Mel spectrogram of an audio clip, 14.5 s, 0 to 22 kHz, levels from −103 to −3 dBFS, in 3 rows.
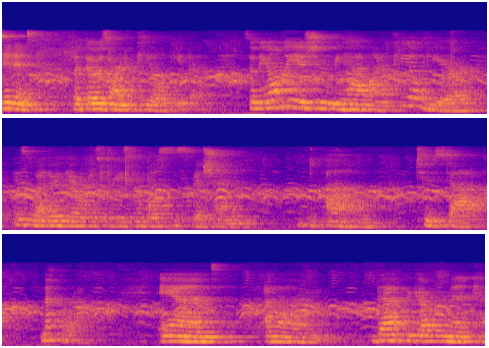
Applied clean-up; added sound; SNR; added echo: none; Crow; 10 dB; reverberation time 0.9 s.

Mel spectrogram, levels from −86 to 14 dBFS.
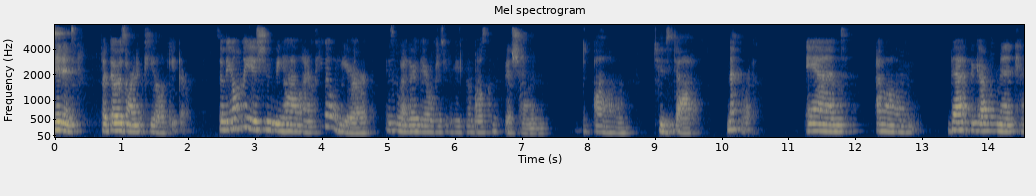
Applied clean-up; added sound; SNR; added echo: neural mask model DeepFilterNet 3.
